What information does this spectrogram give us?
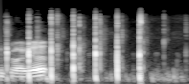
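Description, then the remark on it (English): Six sharp hand claps in applause for Miss Marriott, in a steady, evenly spaced rhythm, each crisp and bright, with a brief voiced whoop over the first couple of claps before the clapping continues alone. “Clap for Miss Marriott.”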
